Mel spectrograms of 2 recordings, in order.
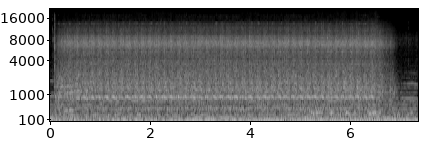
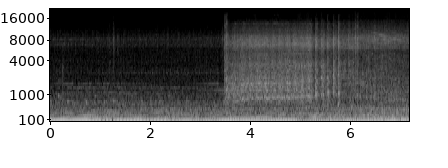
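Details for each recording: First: Mazda RX-8 Series 1 with suspected coolant seal failure, deliberately flooded, K-Seal added, gas pedal held down while cranking: steady fast cranking about three and a half beats a second, never catches; flooded rotary, long crank no start. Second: Mazda RX-8 Series 1 rotary with failing coolant seal, K-Seal liquid gasket applied after flooding, held gas pedal down while cranking: catches after a short crank and settles into a steady, even idle; starting quickly and cleanly now.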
